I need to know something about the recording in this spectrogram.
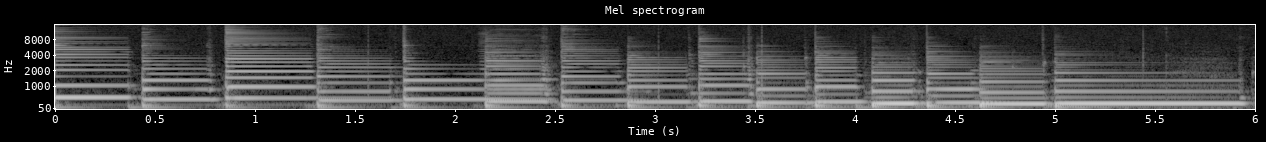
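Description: Gibson J-45 acoustic guitar playing the C major scale in thirds, descending. About fourteen single picked notes step downward in alternating pairs, from a high C to a low C, which rings for the last second.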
